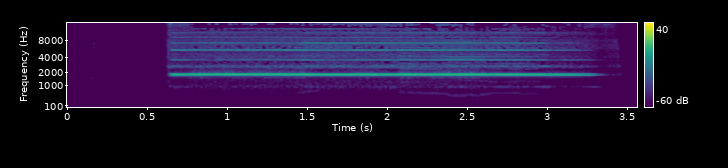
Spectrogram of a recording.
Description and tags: Piccolo - A6 - bad-dynamics
Part of the Good-sounds dataset of monophonic instrumental sounds.
instrument::piccolo
note::A
octave::6
midi note::81
good-sounds-id::8553
Intentionally played as an example of bad-dynamics
A6, good-sounds, multisample, neumann-U87, piccolo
